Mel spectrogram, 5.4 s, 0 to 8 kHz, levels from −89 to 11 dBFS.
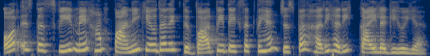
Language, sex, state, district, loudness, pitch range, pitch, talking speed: Hindi, female, Bihar, Saran, -17 LUFS, 230-325 Hz, 290 Hz, 235 wpm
